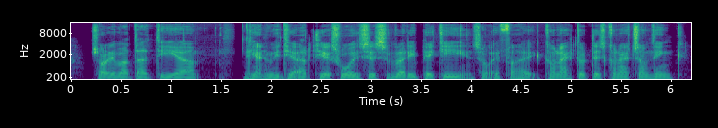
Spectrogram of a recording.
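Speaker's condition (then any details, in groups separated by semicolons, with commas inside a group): No condition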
